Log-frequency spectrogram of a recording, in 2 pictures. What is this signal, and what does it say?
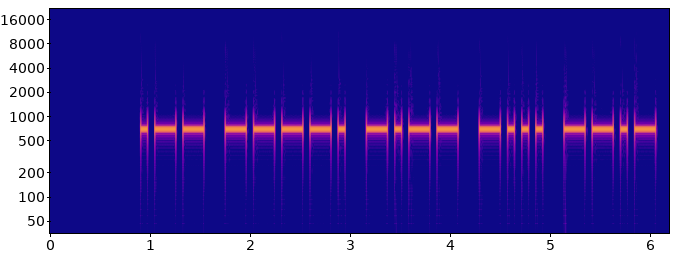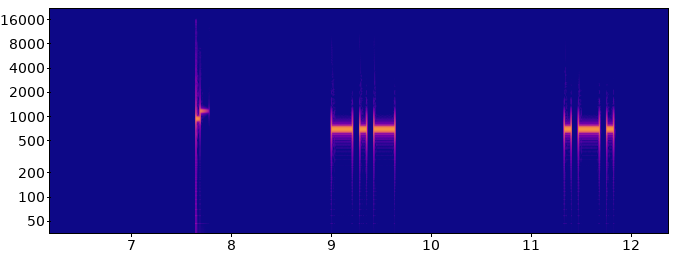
Morse code, heard as a keyed tone, about 17 wpm, spaced as for 11 wpm, 700 Hz. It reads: W9YBQ KR
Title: USA Call Signs - 5 Characters - 8x Character Spacing - 17wpm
